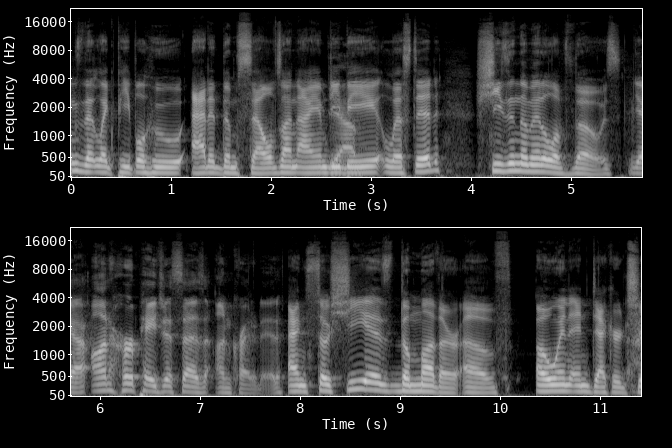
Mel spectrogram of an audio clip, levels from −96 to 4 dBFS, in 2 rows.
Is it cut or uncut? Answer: uncut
